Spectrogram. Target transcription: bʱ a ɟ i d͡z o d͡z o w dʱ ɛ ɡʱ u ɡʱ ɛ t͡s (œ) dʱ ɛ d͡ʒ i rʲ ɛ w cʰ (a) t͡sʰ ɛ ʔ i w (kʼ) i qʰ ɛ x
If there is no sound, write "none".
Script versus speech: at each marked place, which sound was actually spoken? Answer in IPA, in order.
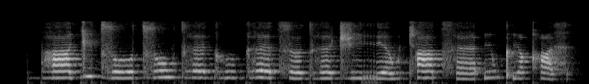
œ, a, kʼ

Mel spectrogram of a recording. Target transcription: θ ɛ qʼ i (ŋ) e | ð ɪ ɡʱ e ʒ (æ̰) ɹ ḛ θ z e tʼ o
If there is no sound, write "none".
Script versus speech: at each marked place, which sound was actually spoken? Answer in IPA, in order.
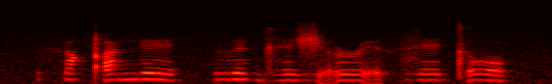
ŋ, ə̰

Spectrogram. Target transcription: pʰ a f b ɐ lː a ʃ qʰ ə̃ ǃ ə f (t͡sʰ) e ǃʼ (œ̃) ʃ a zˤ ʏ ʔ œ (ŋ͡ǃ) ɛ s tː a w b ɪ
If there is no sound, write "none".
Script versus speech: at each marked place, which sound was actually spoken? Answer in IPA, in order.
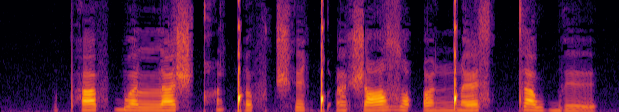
t͡ʃʰ, œ̃, ŋ͡ǃ

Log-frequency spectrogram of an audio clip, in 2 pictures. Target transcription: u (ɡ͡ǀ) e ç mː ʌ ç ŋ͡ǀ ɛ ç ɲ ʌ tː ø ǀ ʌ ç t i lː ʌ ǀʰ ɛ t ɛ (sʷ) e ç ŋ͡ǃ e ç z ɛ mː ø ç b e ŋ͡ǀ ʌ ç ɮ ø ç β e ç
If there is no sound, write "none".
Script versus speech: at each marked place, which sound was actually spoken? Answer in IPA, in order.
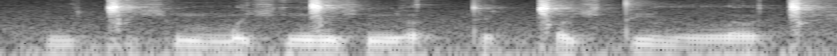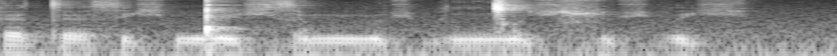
ɡ͡ǀ, s

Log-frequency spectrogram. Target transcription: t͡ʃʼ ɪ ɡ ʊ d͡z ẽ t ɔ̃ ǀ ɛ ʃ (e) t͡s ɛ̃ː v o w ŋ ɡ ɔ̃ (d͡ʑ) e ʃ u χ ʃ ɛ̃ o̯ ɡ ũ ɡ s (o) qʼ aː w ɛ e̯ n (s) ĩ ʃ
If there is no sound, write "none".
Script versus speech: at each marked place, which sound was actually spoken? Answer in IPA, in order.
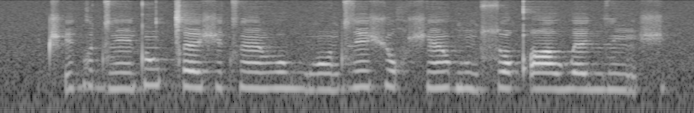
e, d͡z, o, z

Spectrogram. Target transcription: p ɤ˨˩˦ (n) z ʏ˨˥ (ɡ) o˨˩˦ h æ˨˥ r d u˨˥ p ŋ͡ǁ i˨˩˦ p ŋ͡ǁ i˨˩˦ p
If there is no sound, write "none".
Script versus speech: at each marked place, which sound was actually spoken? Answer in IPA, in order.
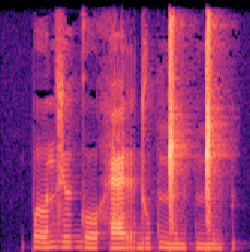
n, ɡ

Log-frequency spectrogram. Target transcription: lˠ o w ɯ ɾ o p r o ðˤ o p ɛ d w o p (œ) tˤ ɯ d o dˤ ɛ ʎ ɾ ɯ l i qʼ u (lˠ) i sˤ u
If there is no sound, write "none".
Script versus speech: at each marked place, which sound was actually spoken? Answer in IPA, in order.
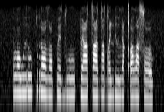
ɛ, lˠ

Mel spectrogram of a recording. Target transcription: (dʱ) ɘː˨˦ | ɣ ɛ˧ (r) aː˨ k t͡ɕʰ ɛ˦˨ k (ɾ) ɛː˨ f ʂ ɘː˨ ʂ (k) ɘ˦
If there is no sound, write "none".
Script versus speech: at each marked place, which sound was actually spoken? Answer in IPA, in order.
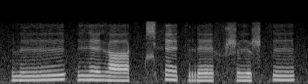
ð, ɣ, r, k

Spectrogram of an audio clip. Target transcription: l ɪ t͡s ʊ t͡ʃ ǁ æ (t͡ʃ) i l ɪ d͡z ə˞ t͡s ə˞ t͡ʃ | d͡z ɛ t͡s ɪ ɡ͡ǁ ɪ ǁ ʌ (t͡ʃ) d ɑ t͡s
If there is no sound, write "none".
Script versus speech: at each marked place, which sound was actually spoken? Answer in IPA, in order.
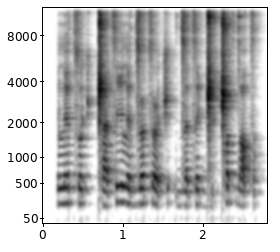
t͡s, t͡s

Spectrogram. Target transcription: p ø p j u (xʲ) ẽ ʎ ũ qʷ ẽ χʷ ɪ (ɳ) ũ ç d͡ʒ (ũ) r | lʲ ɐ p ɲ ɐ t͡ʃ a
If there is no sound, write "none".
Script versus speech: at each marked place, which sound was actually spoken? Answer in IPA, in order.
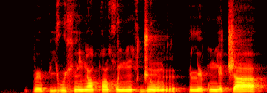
xʲ, ɲ, ũ

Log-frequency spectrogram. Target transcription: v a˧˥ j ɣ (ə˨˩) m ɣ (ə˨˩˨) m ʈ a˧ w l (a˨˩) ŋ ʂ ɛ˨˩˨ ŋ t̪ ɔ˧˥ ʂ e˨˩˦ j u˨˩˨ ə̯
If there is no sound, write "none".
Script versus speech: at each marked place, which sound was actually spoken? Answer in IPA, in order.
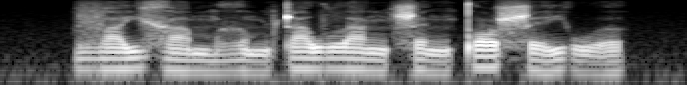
a˨˩, ə˨˩˨, a˨˩

